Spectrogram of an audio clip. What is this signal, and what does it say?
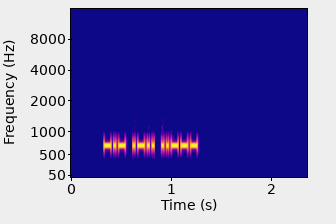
Morse code, heard as a keyed tone, about 50 wpm, 700 Hz. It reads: KL2
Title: USA Call Sign Prefixes - 50wpm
